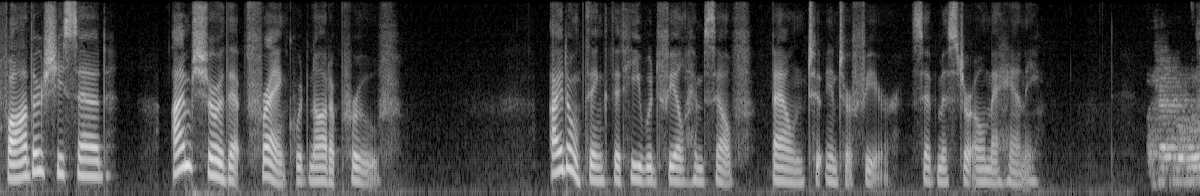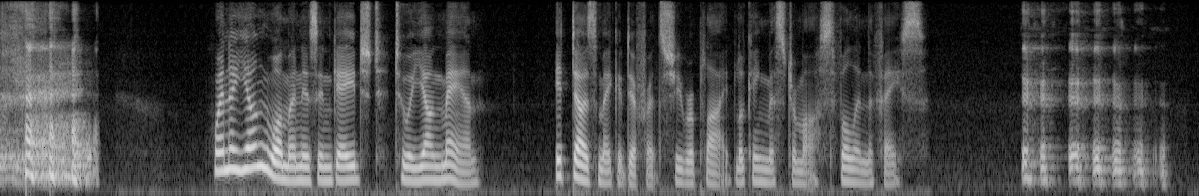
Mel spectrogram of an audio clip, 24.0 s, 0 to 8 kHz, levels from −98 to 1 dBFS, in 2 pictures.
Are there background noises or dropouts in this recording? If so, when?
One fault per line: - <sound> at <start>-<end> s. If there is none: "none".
- laugh at 11.5-13.0 s
- laugh at 22.2-23.8 s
